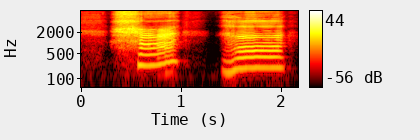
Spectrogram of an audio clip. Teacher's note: اس کو ہا کو سینے کی طرح سینے سے نکالیں گے، اس کو ہواؤں کے شور کے ساتھ نکالیں گے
